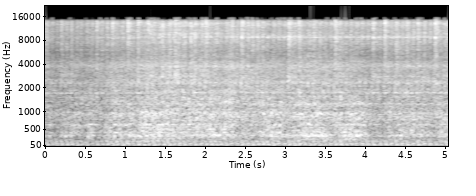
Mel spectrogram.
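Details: Old Craftsman walk-behind trimmer with Briggs & Stratton Quantum engine, after carburetor cleaning and drive cable replacement, drive engaged, throttle working: steady, even single-cylinder buzz with no surging, misfire or stumbling; normal running under drive.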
